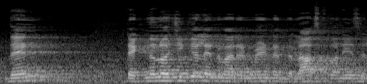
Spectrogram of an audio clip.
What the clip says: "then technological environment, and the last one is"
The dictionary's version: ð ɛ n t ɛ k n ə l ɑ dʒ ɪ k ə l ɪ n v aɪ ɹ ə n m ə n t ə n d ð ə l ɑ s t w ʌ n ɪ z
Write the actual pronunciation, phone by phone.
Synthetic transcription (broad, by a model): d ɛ n t ɛ k n ə l ɑ dʒ ɪ k ə l ɪ n v aɪ ɹ ə n m ə n t ə n d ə l ɑ s t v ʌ n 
